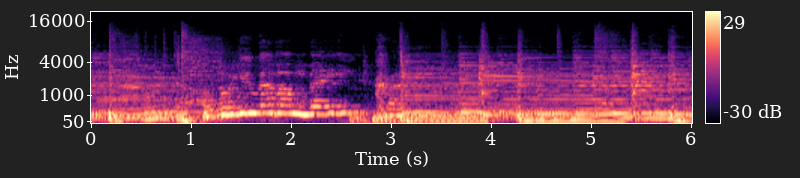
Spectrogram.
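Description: Live blues-rock band playing an instrumental passage: electric and acoustic guitars, electric bass and drums, with a Yamaha melodica. About a second in the bass and drums break off, leaving a held, bending note, and the full groove comes back near the three-second mark.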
